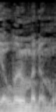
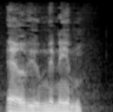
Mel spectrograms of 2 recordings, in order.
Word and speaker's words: aluminium: Oh, I'm a Louisville Slugger man from way back, but, you know, wooden bats tend to break, so I go with the aluminum one, or as the British say, aluminium, even though there's not an I in front of that U-M in aluminum.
